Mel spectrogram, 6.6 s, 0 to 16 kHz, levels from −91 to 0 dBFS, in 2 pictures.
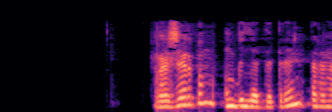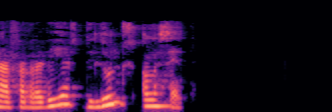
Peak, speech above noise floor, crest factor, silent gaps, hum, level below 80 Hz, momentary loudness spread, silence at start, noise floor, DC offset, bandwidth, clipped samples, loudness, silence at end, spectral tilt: -2 dBFS; over 74 dB; 16 dB; none; none; -58 dBFS; 8 LU; 1.55 s; under -90 dBFS; under 0.1%; 8 kHz; under 0.1%; -17 LUFS; 1.55 s; -6 dB/octave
